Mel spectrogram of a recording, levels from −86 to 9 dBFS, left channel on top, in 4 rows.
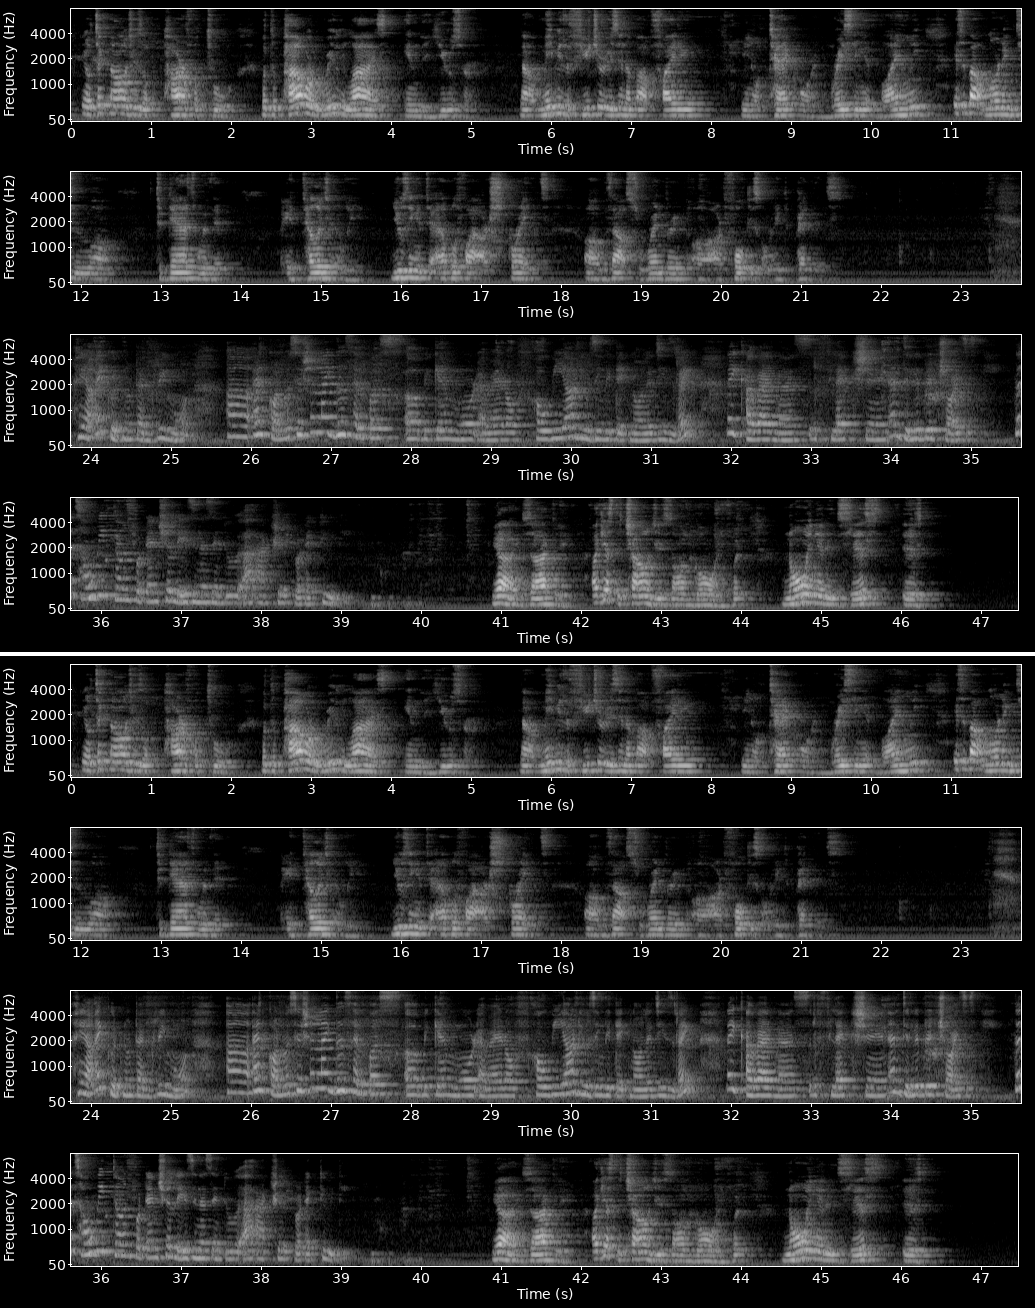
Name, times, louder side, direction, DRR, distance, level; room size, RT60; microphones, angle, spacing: voice 1, 0.1-2.0 2.4-5.0 5.6-7.8 8.4-10.6 11.0-12.4 12.9-13.8 14.5-15.5 15.9-17.8 18.3-21.5 40.9-41.8 42.1-44.0 44.5-45.7 46.0-46.3, left 2 dB, 20° left, 5 dB, 1.1 m, -27 dB
voice 2, 23.4-35.2 35.5-39.1, right 1 dB, 85° right, 5 dB, 1.6 m, -32 dB
14.0 x 12.0 x 2.2 m, 0.76 s
head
